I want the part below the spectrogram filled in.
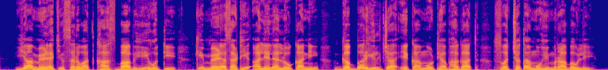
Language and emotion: Marathi, neutral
